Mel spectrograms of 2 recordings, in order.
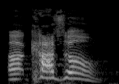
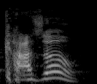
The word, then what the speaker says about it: chazon: And if you look at that word, it starts with a CH, and it's not pronounced chuh. There's no chuh sound in the Hebrew. And so it is pronounced chazon. And if you wanted to learn how to pronounce it, it'd be like trying to get ready for a good spit, right?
